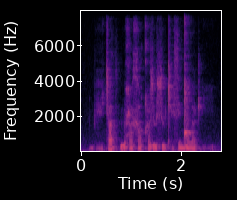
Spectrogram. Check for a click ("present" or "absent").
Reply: present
